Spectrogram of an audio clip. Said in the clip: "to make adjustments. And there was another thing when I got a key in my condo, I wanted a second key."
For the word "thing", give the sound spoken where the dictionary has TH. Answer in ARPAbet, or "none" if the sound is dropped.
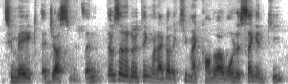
TH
